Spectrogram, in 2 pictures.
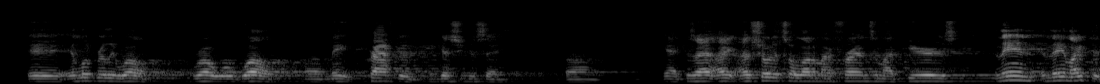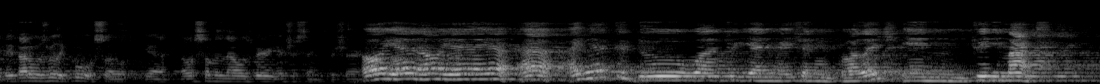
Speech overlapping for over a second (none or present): none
